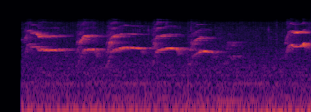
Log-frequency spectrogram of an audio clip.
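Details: Chihuahua whining in a series of drawn-out, tonal cries that slide and waver in pitch, about five cries over a few seconds, over a steady low background hum.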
